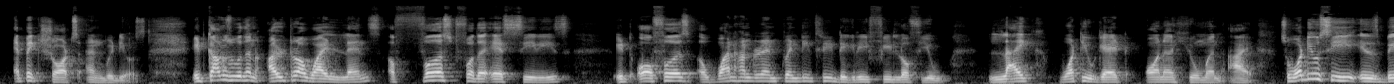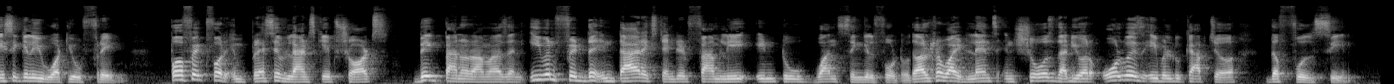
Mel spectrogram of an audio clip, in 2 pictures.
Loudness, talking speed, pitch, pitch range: -16 LUFS, 160 wpm, 135 Hz, 115-160 Hz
